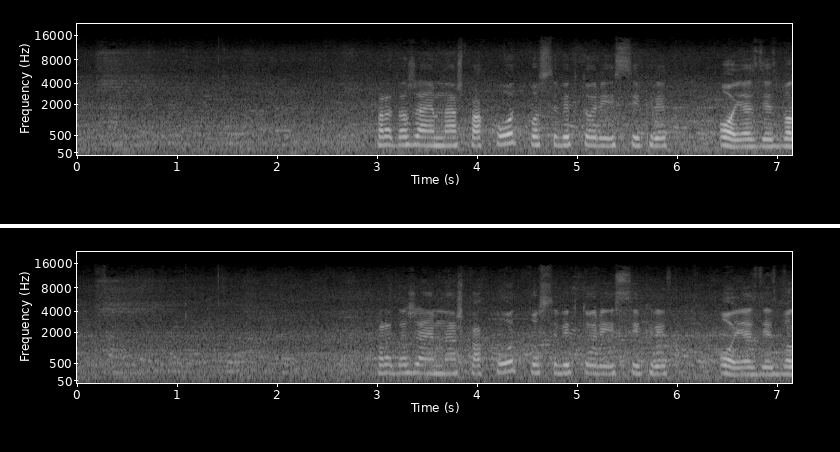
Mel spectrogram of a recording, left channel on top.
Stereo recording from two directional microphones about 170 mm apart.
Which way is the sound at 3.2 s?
15° left (ahead or behind).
